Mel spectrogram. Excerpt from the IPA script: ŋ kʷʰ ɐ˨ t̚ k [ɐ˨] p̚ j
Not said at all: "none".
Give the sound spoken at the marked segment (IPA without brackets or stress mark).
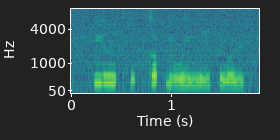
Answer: ɐ˥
